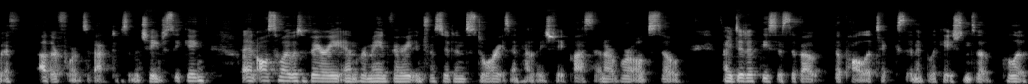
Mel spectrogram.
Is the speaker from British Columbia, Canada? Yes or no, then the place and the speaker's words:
no; Scarborough, Ontario, Canada; I was born and raised in Scarborough, Ontario, back when it was its own city.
